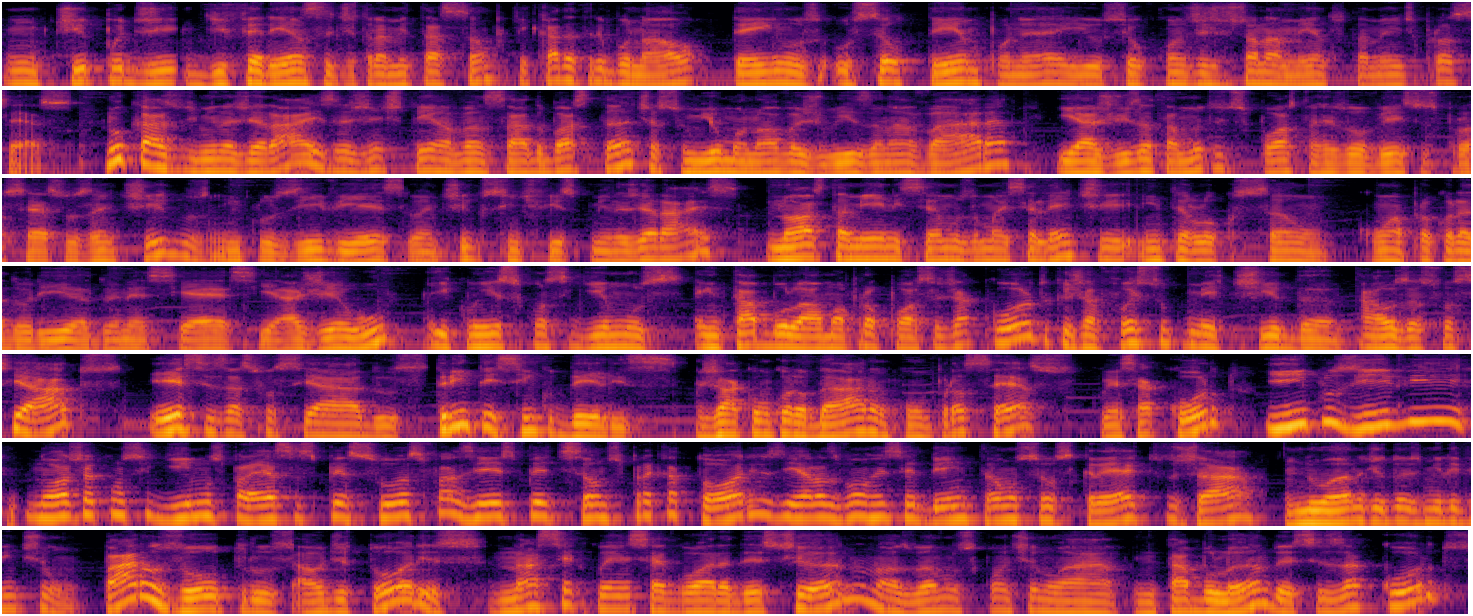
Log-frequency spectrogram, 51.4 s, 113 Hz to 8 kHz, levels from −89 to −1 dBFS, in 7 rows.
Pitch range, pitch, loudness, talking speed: 110-150 Hz, 120 Hz, -26 LUFS, 160 wpm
